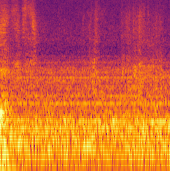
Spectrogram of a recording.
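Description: Chalk writing on a blackboard: faint scratching of the chalk as a line of an equation is written.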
